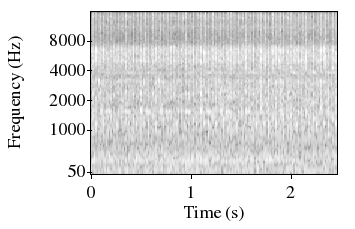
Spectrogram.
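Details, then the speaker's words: Toyota Land Cruiser diesel with codes P0093 and P0504 and blinking check engine light, caused by a shorted aftermarket anti-delay accessory: steady, quiet, even idle with soft smooth clatter, no knocks or misses. "Ibig mo talaga ito yung andar niya ganito guys, tahimik na andar."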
